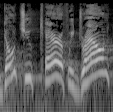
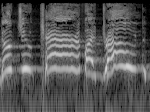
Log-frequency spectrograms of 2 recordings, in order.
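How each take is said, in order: First: High, loud, drawn-out frightened question; frightened disciples. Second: Very high, drawn-out desperate yell; crying out. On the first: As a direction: plead loudly as a frightened disciple. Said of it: "who are becoming very frightened". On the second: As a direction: cry out at full force, slowly. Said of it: "And we cry out". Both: Acted.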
